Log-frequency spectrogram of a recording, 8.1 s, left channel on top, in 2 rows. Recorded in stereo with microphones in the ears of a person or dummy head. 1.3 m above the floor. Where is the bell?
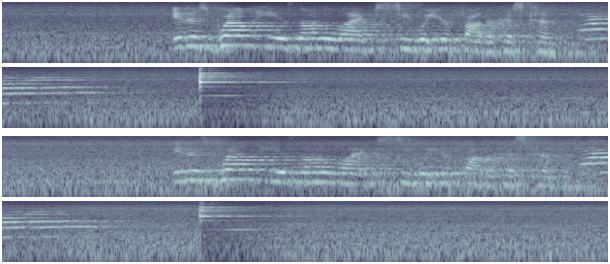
45° left (ahead or behind), 0.8 m.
